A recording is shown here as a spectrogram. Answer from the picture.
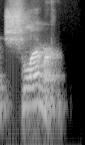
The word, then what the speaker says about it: Schlemmer: Next, we'll have Kristen Schlemmer. Her last name is spelled S-C-H-L-E-M-M-E-R.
